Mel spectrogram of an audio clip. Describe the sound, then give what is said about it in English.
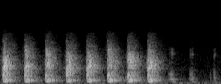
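Knuckles rap rapidly on a ranch house door: eight firm, evenly spaced knocks in a quick steady rhythm, then three fainter, softer taps trailing off at the end. “he rode to the Lazy Inn, dismounted, and rapped on the ranch house door.”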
